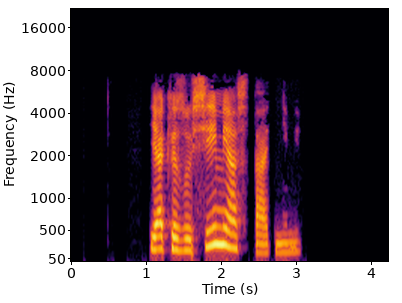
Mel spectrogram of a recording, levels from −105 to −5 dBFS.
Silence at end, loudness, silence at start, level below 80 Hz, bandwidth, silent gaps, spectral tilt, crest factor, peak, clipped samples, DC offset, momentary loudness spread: 1.2 s; -17 LUFS; 1.05 s; -62 dBFS; 7.6 kHz; 2.38-2.43 s; -4.5 dB/octave; 18 dB; -2 dBFS; under 0.1%; under 0.1%; 18 LU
